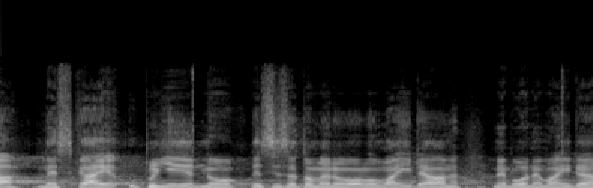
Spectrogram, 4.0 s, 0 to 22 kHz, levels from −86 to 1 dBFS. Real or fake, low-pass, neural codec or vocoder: fake; 14.4 kHz; codec, 32 kHz, 1.9 kbps, SNAC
